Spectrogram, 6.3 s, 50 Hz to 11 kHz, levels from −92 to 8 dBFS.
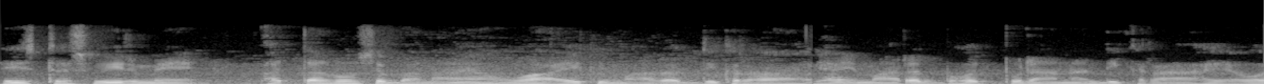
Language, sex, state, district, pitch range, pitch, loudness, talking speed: Hindi, male, Bihar, Jahanabad, 130-150 Hz, 140 Hz, -18 LUFS, 200 wpm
